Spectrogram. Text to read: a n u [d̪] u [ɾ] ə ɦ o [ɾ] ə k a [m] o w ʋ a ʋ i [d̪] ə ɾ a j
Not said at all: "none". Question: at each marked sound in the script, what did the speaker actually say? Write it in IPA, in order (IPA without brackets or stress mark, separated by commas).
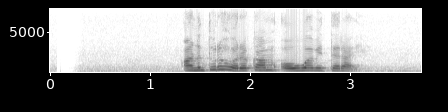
t̪, ɾ, ɾ, m, t̪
